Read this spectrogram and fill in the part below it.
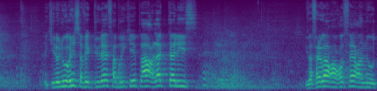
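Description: A man reads aloud in a calm, measured voice through a microphone in a large hall.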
